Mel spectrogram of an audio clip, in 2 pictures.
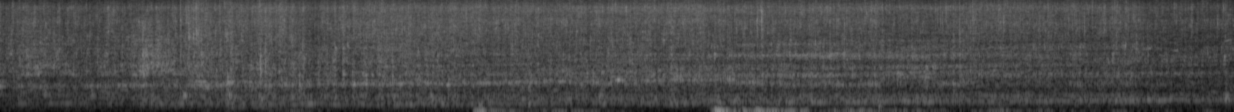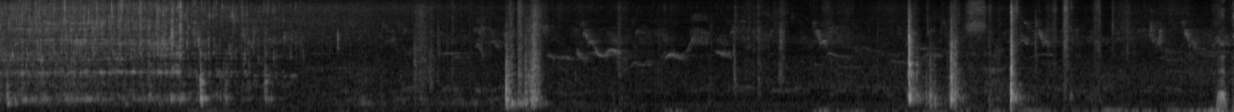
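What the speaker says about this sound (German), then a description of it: "Den Rest füllen wir mit Wasser auf." Tap water pours loudly and steadily into a container already holding effective microorganisms solution for garden use, then stops, leaving quieter handling clatter and a few sharp knocks.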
